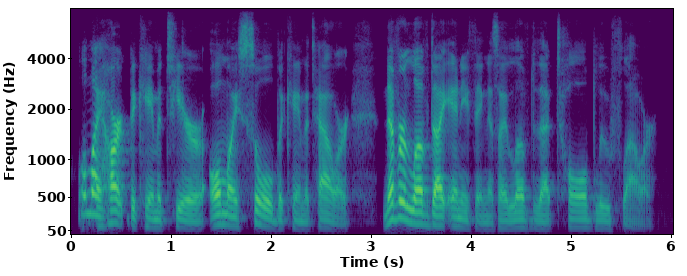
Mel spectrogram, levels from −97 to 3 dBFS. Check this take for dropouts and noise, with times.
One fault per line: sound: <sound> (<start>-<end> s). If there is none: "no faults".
no faults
